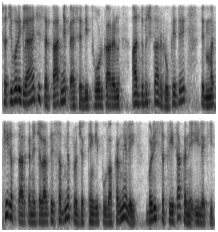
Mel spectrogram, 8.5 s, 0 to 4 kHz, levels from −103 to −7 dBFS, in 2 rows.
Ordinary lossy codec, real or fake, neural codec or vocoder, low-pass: none; fake; codec, 16 kHz, about 1 kbps, DyCAST, with the encoder's durations; 3.6 kHz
